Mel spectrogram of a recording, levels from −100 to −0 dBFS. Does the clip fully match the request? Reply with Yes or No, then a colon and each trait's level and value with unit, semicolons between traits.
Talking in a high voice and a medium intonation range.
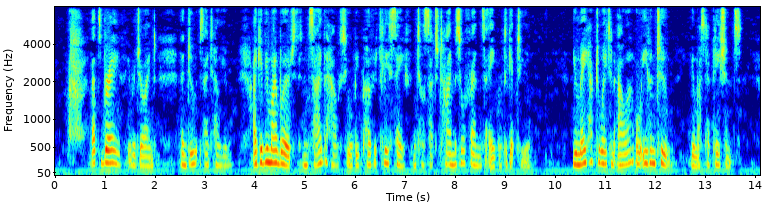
Yes: high, 195 Hz; average, 3.3 semitones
